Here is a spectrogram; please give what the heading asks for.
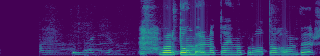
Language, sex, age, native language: Icelandic, male, 11, Icelandic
